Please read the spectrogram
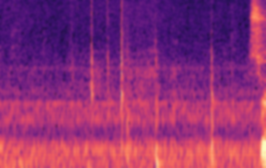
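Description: Steady faint hum of room tone with a few soft, scattered clicks in the middle.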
